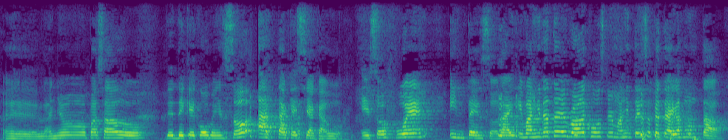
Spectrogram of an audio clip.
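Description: A woman's voice: fairly high pitch, measured pace, fairly bright tone. Woman, 20s, Puerto Rican accent, podcast co-host, casual chat, laughs a lot, mixes in English, echoey room. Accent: Puerto Rican Spanish. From Puerto Rico. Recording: roomy echo.

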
